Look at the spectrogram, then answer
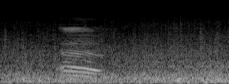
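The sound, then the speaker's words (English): Heavy rain pours down in a loud, steady wash of dense hiss that fills the whole clip, with a brief voiced sound rising over it near the start. “If you can hear the rain, we are so sorry. It's very loud.”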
